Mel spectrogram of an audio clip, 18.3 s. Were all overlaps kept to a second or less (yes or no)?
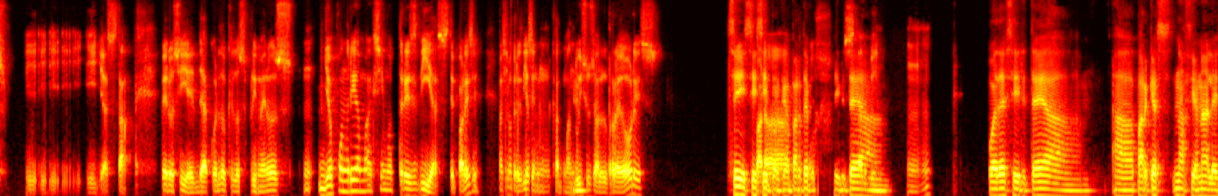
no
